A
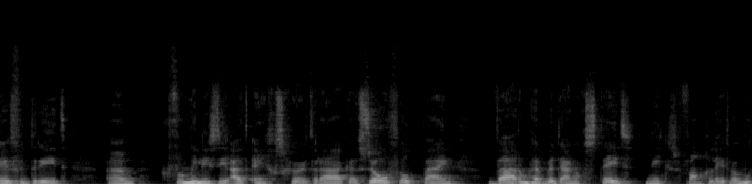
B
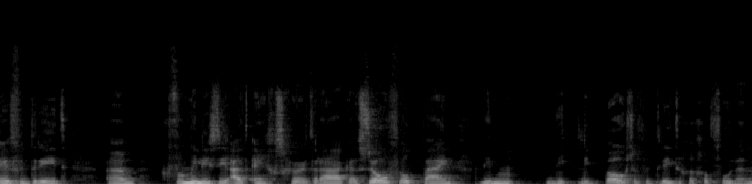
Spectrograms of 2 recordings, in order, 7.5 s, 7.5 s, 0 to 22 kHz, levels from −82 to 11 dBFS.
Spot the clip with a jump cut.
B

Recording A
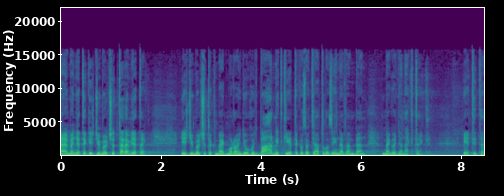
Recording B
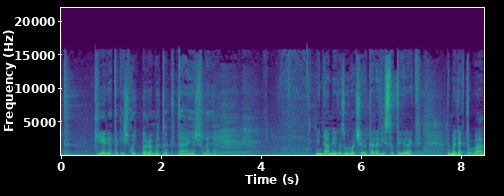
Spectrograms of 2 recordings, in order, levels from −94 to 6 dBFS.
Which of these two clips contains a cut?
B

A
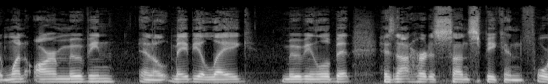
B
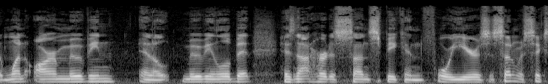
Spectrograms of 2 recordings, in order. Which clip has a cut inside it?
B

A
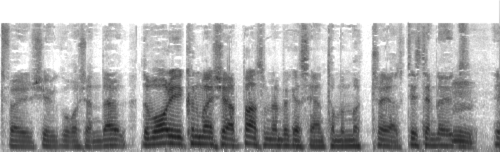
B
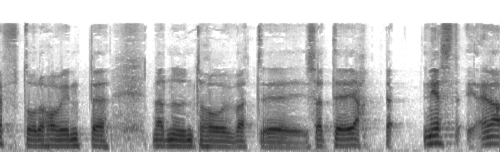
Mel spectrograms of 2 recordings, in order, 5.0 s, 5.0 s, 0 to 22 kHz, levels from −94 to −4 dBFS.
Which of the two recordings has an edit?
A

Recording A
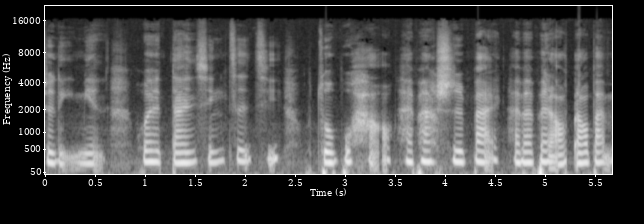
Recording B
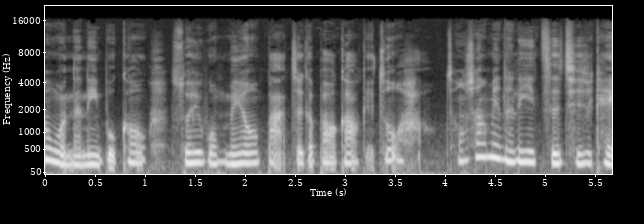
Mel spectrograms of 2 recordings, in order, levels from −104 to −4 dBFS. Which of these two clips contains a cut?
B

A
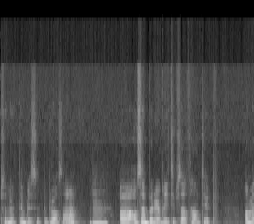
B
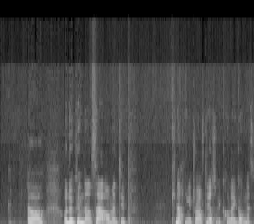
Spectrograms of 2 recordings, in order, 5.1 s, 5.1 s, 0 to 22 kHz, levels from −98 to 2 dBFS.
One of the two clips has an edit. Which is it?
B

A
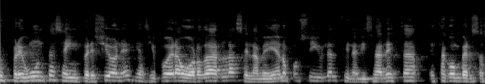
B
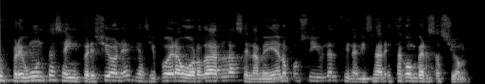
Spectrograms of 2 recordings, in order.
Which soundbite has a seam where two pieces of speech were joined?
B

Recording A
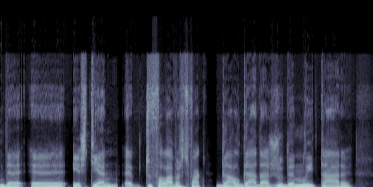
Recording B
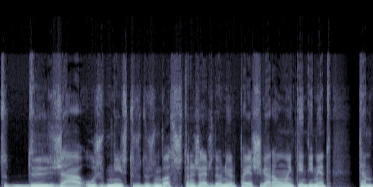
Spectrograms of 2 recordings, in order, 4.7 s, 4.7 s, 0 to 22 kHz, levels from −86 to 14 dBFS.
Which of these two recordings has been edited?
A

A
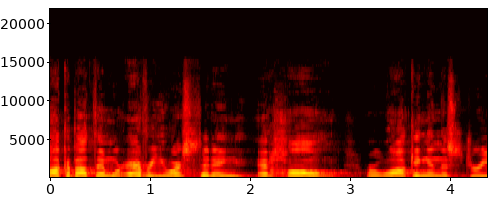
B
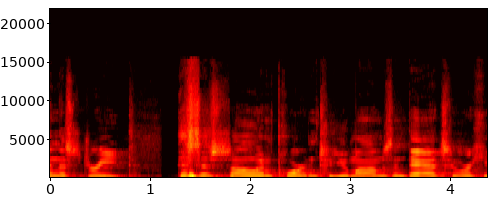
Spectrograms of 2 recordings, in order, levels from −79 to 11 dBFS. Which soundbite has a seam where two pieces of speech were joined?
B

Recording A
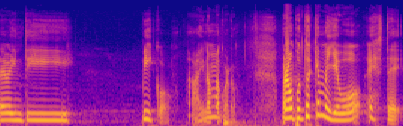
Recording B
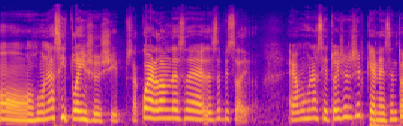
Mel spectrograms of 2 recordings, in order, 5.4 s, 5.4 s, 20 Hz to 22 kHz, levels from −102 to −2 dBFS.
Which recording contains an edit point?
A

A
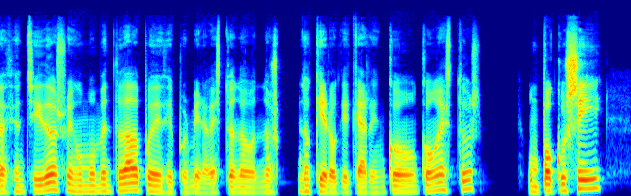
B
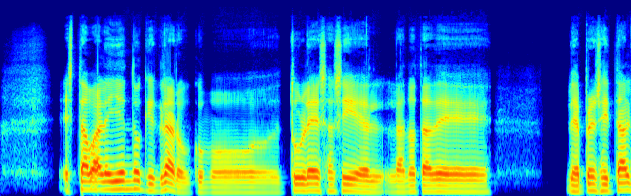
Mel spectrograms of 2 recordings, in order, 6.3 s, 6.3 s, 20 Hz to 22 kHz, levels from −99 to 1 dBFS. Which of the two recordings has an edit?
A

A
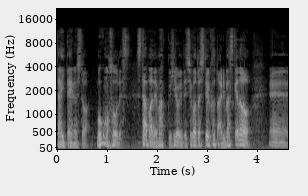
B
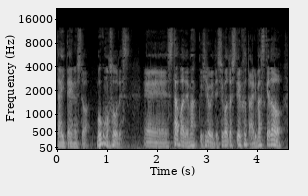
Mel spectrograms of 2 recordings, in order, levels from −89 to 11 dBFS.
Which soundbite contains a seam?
A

